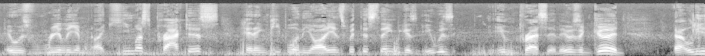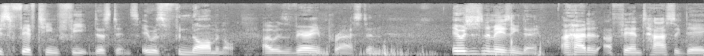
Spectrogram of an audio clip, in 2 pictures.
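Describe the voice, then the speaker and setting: A young man co-hosting a casual vlog, telling a rambling, excitable story. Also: mid-range voice, noisy background. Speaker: co-host.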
